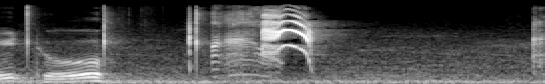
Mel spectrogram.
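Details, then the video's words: Alexandrine parakeet gives a wavering, warbled call, a few clicks, then one loud harsh rising-and-falling squawk, followed by quiet. "lovely alexander parrot sound"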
